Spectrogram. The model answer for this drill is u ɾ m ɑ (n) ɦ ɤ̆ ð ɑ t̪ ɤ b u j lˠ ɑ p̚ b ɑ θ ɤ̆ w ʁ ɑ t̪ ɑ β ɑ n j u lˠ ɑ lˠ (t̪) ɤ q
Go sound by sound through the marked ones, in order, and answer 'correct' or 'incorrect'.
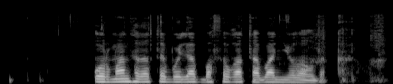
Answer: correct, incorrect: d̪

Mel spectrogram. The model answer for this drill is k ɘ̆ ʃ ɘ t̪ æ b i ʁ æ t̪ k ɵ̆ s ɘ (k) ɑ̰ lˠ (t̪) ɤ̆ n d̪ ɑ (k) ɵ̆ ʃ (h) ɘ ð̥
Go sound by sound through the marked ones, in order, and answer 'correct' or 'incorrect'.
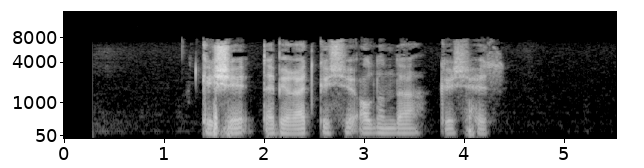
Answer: incorrect: ʔ, incorrect: d̪, correct, correct

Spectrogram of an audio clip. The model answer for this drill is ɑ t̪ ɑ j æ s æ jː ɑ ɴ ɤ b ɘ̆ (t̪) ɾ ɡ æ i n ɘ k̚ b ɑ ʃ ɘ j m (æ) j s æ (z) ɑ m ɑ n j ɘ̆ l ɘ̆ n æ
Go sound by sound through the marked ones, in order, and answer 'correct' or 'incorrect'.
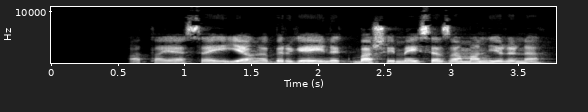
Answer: incorrect: none, correct, correct

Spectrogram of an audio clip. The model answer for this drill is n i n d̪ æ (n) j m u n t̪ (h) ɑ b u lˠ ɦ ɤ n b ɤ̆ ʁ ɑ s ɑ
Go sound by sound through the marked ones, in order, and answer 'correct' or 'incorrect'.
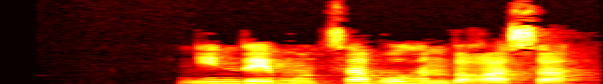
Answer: incorrect: none, incorrect: s

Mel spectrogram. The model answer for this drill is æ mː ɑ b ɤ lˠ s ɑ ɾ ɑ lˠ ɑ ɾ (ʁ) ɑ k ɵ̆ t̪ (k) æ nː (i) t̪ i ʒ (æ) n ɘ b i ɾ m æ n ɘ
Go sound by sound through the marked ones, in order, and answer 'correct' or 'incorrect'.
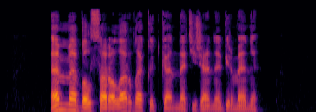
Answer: incorrect: ð, correct, incorrect: æ, correct

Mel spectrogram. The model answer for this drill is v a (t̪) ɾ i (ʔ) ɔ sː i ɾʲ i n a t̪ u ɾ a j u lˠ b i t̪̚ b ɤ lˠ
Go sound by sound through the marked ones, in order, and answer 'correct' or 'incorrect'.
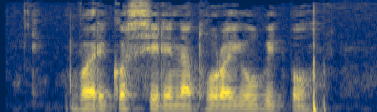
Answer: incorrect: none, incorrect: k

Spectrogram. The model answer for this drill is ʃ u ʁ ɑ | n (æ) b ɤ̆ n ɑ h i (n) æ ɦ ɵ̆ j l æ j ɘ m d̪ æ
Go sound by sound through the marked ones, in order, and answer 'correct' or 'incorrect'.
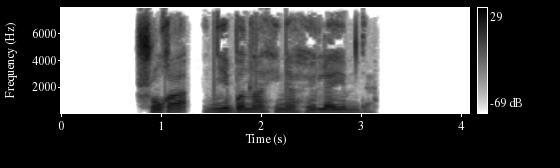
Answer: incorrect: i, incorrect: ŋ

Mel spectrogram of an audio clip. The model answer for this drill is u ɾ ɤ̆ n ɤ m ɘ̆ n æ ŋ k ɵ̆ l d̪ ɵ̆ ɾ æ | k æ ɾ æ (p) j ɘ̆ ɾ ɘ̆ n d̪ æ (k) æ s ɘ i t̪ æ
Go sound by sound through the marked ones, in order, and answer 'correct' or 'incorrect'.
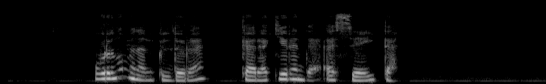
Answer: incorrect: k, incorrect: ʔ

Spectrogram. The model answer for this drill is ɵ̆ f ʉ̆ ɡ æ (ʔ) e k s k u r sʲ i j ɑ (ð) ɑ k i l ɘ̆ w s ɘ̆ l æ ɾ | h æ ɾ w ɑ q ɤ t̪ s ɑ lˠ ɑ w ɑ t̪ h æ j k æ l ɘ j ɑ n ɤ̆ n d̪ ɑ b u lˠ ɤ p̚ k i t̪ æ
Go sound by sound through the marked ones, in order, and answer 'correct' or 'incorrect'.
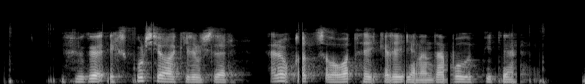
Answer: correct, incorrect: ʁ

